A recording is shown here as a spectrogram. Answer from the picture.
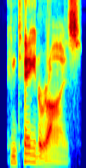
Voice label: "containerize", American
